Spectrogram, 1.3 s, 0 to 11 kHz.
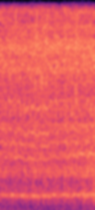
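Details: About 25-year-old Toyota 4071 sewing machine after repair (previously no straight stitch, pattern dial stuck; suspected melted or broken gear), sewing a medium stitch: steady fast whirring hum with even patter, no grinding; runs smoothly.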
